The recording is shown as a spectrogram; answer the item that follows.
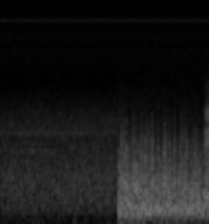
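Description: Faint film hiss, then about a second in a rocket engine's exhaust starts suddenly at launch. It is a loud, steady rush of noise with a deep rumble.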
